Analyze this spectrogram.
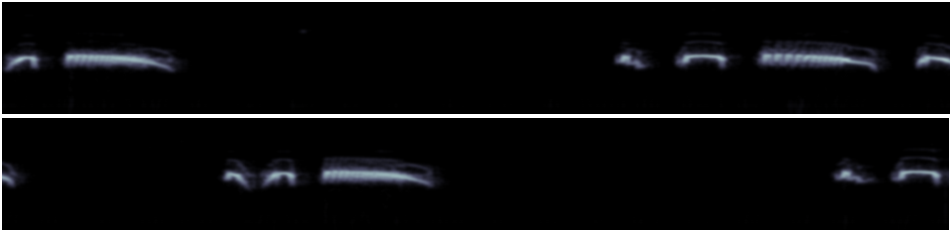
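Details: Spotted dove calling to train a newly caught bird, phrases every two to three seconds: a clipped note, a rounded looped coo, a long vibrating falling coo and a final bent coo; nothing else audible.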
